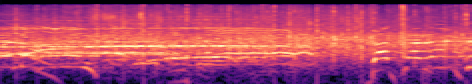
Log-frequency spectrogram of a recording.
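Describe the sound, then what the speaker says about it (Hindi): Audience applause and cheering at a comedy show, a dense crowd of clapping lasting a few seconds while a musical tone and voices carry over it. "तालियां"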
